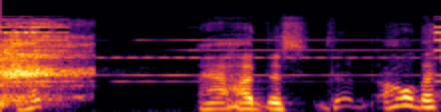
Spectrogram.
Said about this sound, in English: That's the hotline ringing, huh? Oh, weird. Okay, well, we just got a call to our hotline. Well, that's unexpected.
